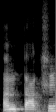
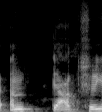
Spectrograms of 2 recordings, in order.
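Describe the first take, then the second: First: "अंताक्षरी" with ता, no y sound; wrong form shown. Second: "अंत्याक्षरी" with a clear त्या; correct form shown. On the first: Teacher showing the mistake to avoid, अंताक्षरी without the y. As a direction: say "अंताक्षरी" quickly with a bare ता. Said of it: "नहीं होता है". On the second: Teacher correcting students' word, अंत्याक्षरी with a clear त्या. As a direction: put a y glide after t in "अंत्याक्षरी". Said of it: "होता है". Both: Shown as a demonstration.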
